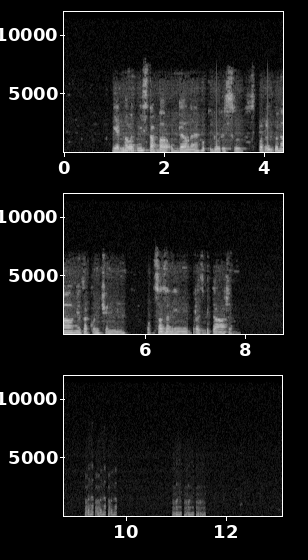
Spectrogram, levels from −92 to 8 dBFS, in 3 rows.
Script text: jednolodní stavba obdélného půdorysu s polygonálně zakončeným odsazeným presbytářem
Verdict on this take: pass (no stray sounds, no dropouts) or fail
fail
